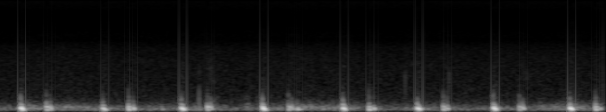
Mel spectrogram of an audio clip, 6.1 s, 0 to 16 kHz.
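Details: Girlfriend's heartbeat: steady paired low thumps at about 80 beats a minute; a regular heartbeat.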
